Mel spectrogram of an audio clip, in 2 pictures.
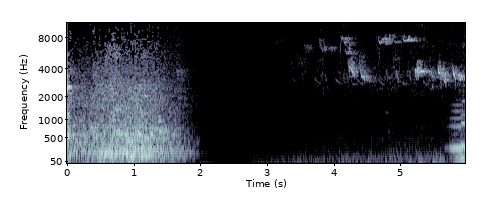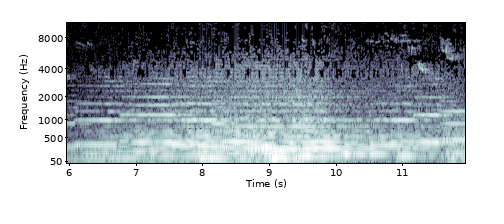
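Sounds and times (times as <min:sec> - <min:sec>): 
small birds twittering: 0:02.8 - 0:06.6, 0:10.5 - 0:11.9
soft sustained elven-style music: 0:05.8 - 0:11.9.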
